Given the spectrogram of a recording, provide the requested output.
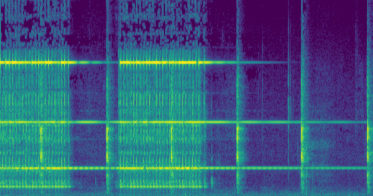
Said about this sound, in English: The phone. Here? Who would know? No, let it ring. Let it ring.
